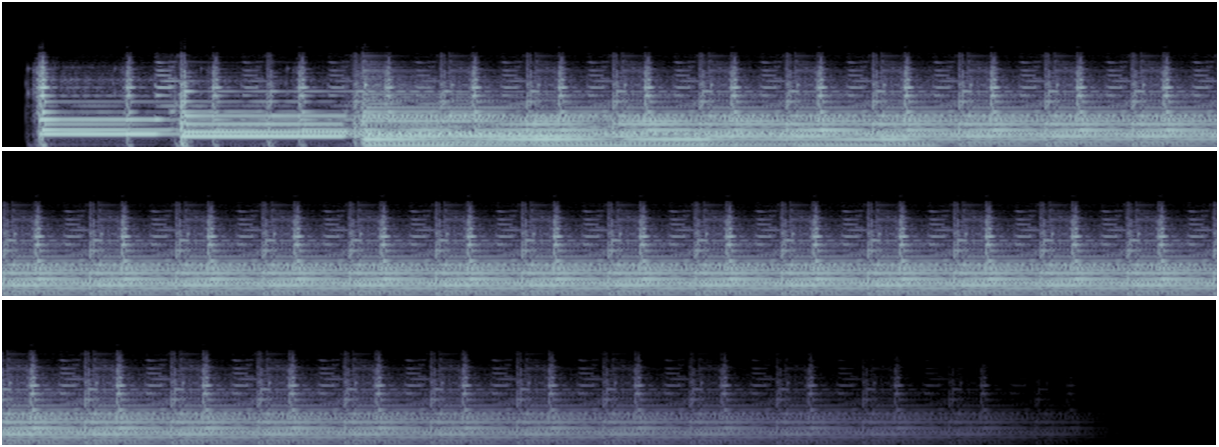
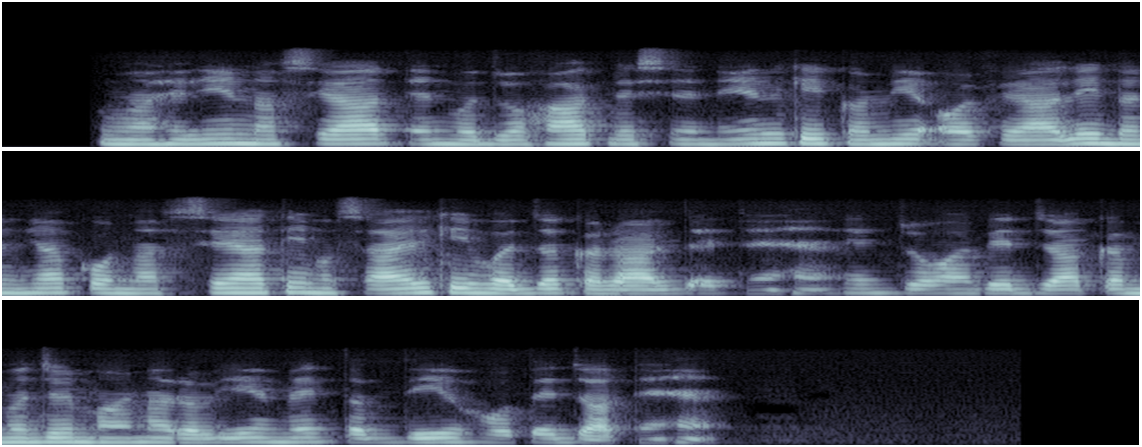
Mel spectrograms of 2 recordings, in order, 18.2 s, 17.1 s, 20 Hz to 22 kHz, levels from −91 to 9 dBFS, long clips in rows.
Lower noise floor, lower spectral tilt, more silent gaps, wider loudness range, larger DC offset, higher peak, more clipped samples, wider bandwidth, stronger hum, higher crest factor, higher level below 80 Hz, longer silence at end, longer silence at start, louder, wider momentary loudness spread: first, -71 dBFS vs -64 dBFS; second, -5.5 dB/octave vs -10.5 dB/octave; neither; first, 15 LU vs 6 LU; neither; about the same, 0 dBFS vs 0 dBFS; neither; second, 5 kHz vs 5.8 kHz; neither; about the same, 20 dB vs 18 dB; first, -40 dBFS vs -56 dBFS; second, 2 s vs 2.15 s; second, 0.15 s vs 0.5 s; about the same, -20 LUFS vs -19 LUFS; first, 14 LU vs 11 LU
